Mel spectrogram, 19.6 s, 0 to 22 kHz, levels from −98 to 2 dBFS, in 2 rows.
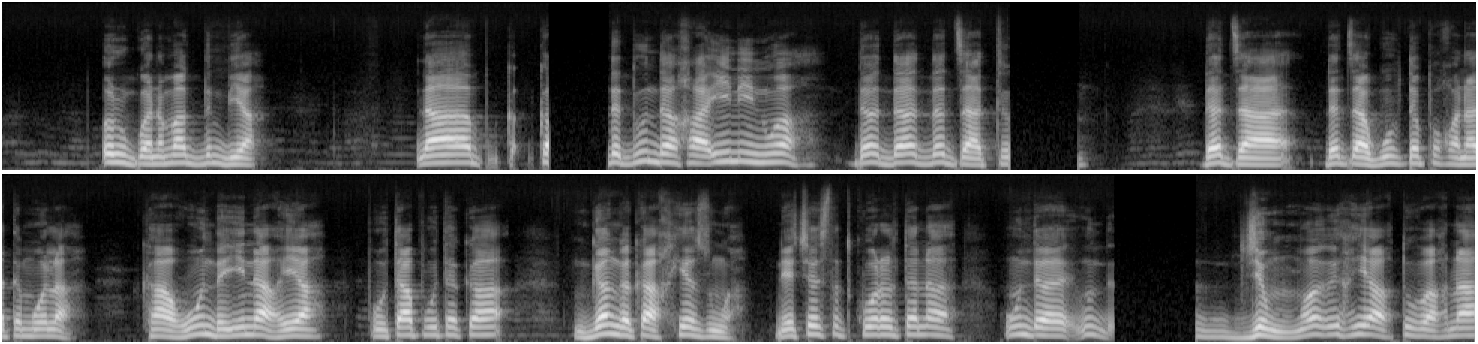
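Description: Digital wireless dropouts at 3.64–4.05 s (just before "ha innuwa"), 6.72–7.18 s and 17.24–17.79 s: the receiver mutes the lost data with a fast fade, leaving clean holes of near silence, 0.40–0.55 s long, without noise bursts.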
